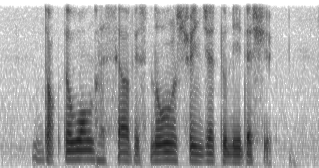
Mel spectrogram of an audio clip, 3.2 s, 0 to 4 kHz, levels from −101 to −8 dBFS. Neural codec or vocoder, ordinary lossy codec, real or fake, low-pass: codec, 16 kHz, 8 kbps, FunCodec, trained on LibriTTS, 25 frames a second; none; fake; 3.6 kHz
